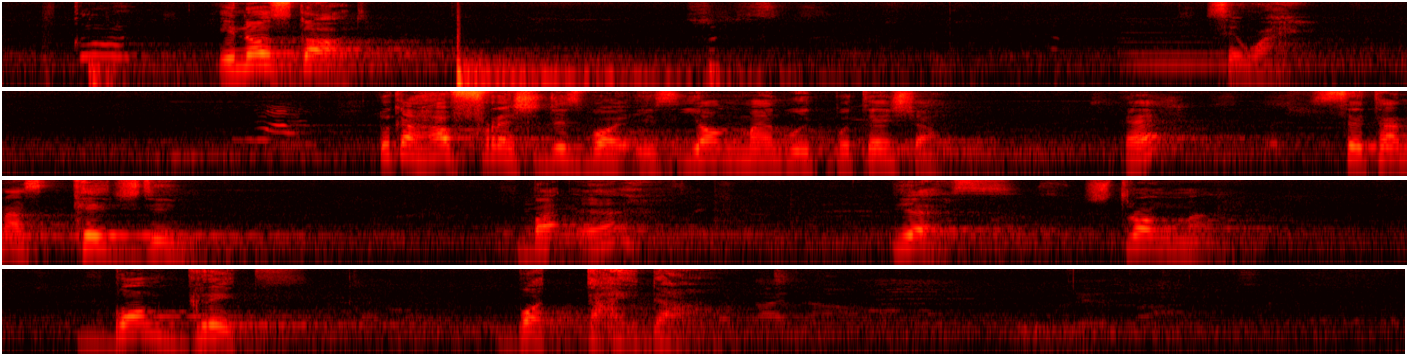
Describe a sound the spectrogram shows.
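A man preaches in short, loud bursts through a microphone in a large hall.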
